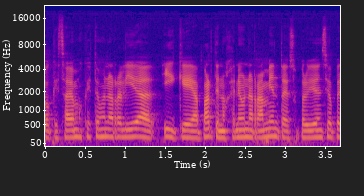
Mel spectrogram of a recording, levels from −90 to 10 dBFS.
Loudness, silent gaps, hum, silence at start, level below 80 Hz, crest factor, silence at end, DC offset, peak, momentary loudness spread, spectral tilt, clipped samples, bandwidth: -23 LUFS; none; none; 0 s; -58 dBFS; 20 dB; 0 s; under 0.1%; -4 dBFS; 5 LU; -5 dB/octave; under 0.1%; 19 kHz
